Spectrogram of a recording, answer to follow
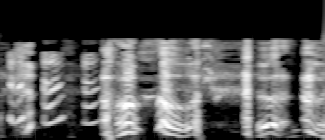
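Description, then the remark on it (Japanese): A man's voice does an on-the-spot impression of a pigeon that keeps coughing: a loud run of short throaty coos broken by hacking bursts, about seven quick vocal bursts in a row. “これが名物や、お前、咳込む鳩。”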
